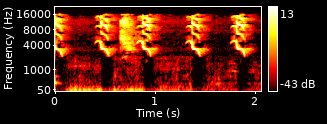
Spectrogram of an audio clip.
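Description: Domestic chicken chick peeping: a steady run of about four short, high peeps, each sliding down in pitch, roughly half a second apart.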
